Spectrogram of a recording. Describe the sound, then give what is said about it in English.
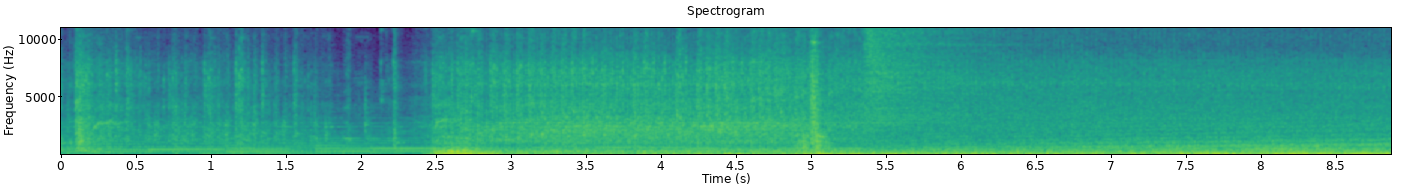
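The engine of an electric ship kicks in abruptly after a few seconds of quieter tonal hum, then runs loud and steady with a dense mechanical roar and rattle, without speech. “Now it's time to start the engine!”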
